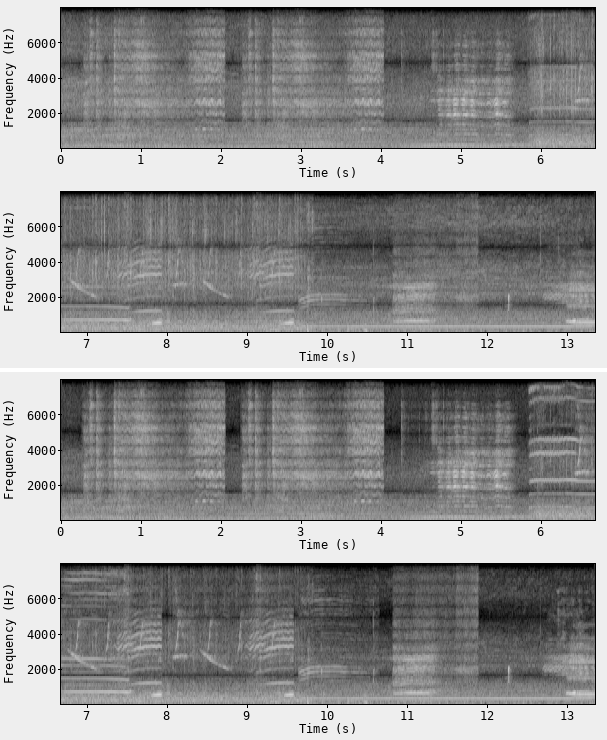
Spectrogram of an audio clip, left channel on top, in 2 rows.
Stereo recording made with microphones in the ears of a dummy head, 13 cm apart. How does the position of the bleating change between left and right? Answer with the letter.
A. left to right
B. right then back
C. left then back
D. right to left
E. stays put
E.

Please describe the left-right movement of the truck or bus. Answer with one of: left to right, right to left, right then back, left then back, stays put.
stays put.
